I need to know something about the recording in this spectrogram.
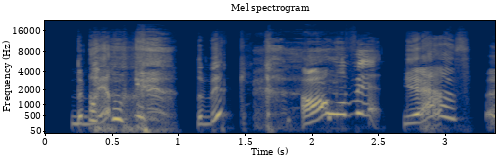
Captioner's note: giggles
